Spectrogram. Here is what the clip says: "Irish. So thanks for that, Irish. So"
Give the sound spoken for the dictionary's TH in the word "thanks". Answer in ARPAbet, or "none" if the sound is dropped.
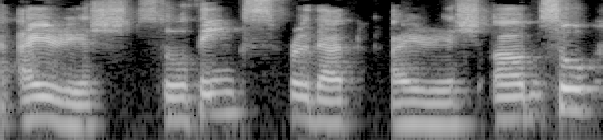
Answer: T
